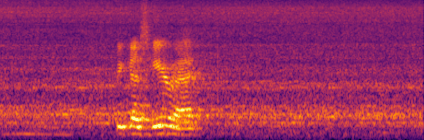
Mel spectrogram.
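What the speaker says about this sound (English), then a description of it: "have I ever shared with you how to use a blow dryer?" A handheld blow dryer drying a client's hair in a salon, a steady broad whoosh running throughout, with a brief spoken phrase over it partway through.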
